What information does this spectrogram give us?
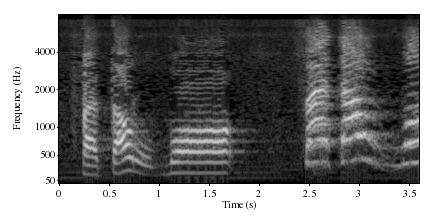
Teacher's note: تا باریک، را پر، ضاد بھی پر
